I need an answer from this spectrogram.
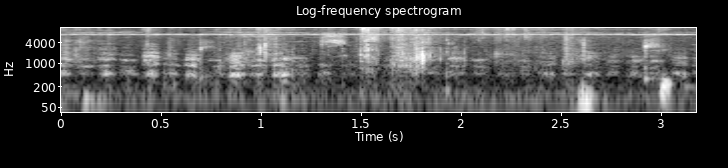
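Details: A travellers' dog held back while they search for elephants near an African national park, panting softly in short irregular breaths, with a steady high insect-like whine and faint rustling.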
